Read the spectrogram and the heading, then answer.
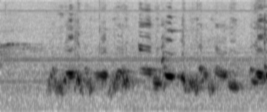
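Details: Australian magpies, about twenty wild local birds, scavenging off a bone and being fed meat; several overlapping warbling, slurred mid-pitched calls in quick bursts, with a few clearer fluty notes.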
